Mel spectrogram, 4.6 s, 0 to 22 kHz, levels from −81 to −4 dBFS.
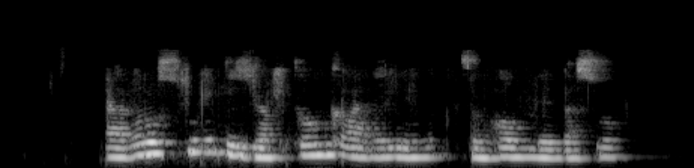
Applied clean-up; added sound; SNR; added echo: neural mask model DeepFilterNet 3.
